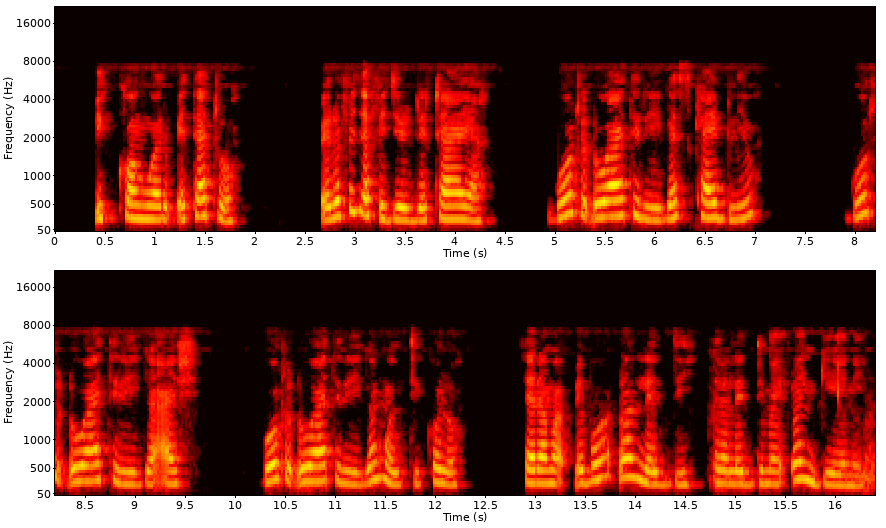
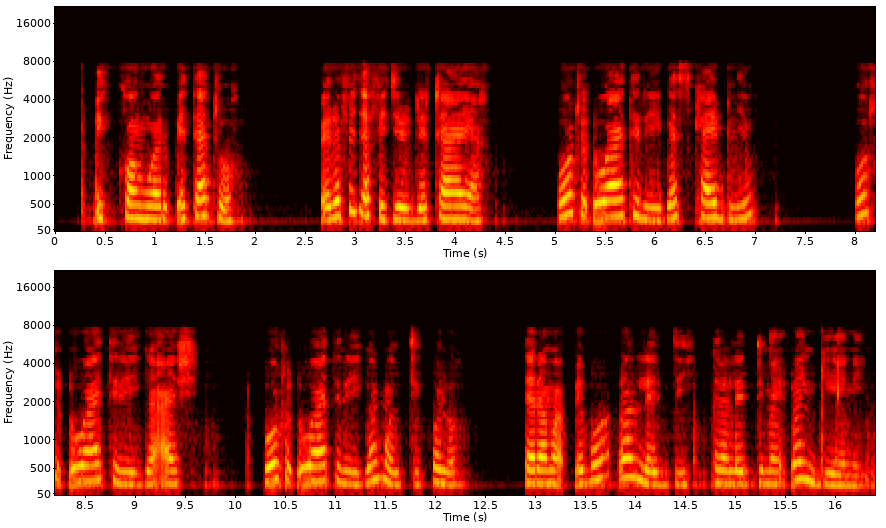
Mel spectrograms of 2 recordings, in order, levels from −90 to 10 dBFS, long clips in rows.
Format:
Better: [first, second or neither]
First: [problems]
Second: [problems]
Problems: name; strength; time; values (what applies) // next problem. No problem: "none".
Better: first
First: none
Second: noise reduction (neural mask model RNNoise)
